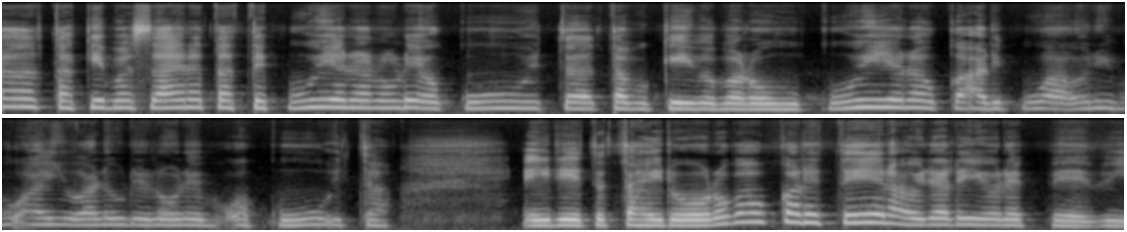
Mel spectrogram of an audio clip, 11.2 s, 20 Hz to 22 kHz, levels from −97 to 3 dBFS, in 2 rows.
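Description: Listening through the speech recording, nothing stood out as a technical problem at any point.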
